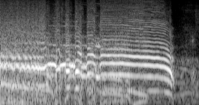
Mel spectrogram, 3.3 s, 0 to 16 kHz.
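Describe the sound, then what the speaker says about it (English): A crowd at a Christmas Witch book reading and discussion shrieks together like witches, a loud, high, wavering chorus of screams that holds for nearly three seconds and then cuts off abruptly. "Everyone on the count of 3, scream like a witch."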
